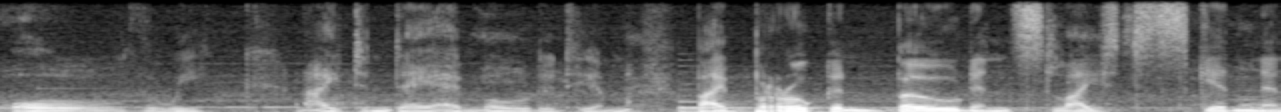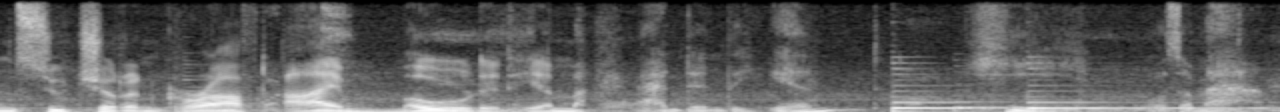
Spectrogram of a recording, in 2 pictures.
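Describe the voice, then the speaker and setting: An actor playing an obsessed, grandiose scientist who creates men from animals, theatrical and brooding, in a live audio drama. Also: male voice, low-pitched, takes it slowly. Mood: brooding, intense. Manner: theatrical, brooding, swelling into fervent declamation. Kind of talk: dramatic monologue in a live radio-style play. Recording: live stage recording with music underneath.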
